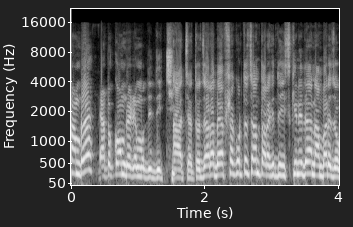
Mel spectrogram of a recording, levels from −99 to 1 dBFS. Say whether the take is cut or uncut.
uncut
